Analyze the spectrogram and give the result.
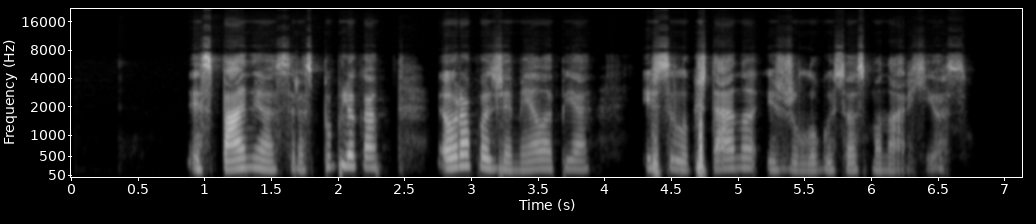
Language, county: Lithuanian, Marijampolė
